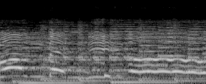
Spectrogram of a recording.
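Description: A woman singing a Mexican ranchera song with band accompaniment, ending a line on a long held note with vibrato over a moving bass line.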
